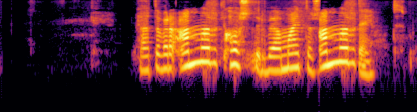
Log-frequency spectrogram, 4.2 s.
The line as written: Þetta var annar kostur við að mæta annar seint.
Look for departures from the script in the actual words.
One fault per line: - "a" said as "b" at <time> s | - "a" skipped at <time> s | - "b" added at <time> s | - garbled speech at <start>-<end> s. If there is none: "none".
none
